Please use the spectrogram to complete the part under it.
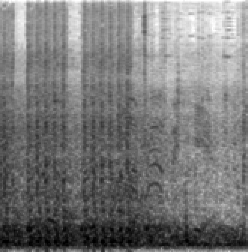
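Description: A rifle fires a rapid burst of loud gunshots.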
